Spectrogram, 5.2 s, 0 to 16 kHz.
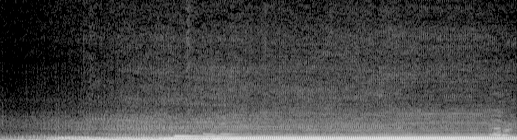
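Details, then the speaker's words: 2010 Ford F-150 with the AC on and the blower motor at full speed: a loud droning hum with a pulsing wobble that vibrates the whole truck; a foreign object in the fan cage is suspected, possibly a rodent or debris from a windshield replacement. "if you can hear that but it is vibrating throughout the entire vehicle and the blower motor in the these F-150s are right here and that thing is vibrating like crazy"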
